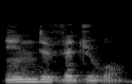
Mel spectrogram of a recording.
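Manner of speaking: "Individual" said slowly and clearly, all five syllables; careful model word. Shown as a demonstration. Teacher modeling "Individual" clearly for students. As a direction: model "Individual" cleanly for learners. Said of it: "we'll be looking at the word individual".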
